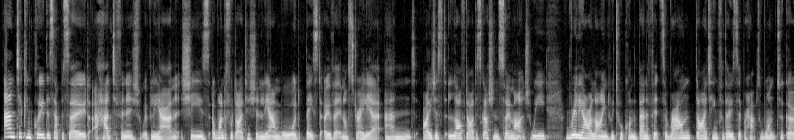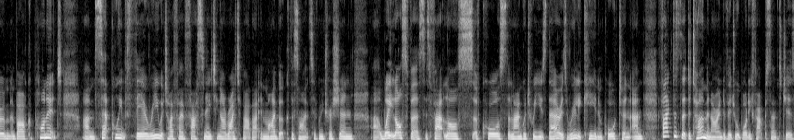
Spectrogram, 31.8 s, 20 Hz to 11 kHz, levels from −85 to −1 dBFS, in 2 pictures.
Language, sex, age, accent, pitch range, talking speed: English, female, 20-39, British, 160-190 Hz, 185 wpm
